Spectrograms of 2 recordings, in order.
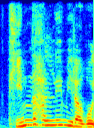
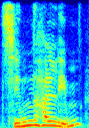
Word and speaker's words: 진한림: 밑에 이정언, 딘한림이라고 읽지 말자고 했죠. 진한림, 황운주, 필 되어 있는 거 마찬가지 땡땡땡 필만 괄호하시면 글이라는 뜻이거든요.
